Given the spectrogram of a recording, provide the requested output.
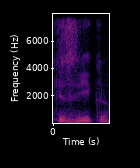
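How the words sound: It is said in a dismayed, complaining tone. Something is bad luck, not a blessing. "Então isso não é benção"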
